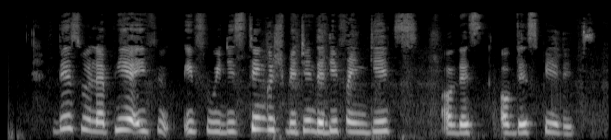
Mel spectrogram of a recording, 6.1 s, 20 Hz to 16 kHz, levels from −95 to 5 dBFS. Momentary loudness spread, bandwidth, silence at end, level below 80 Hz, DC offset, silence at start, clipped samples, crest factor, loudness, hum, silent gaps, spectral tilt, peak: 13 LU; 11.5 kHz; 0.2 s; -76 dBFS; under 0.1%; 0.55 s; under 0.1%; 20 dB; -28 LUFS; none; none; -4 dB/octave; -10 dBFS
